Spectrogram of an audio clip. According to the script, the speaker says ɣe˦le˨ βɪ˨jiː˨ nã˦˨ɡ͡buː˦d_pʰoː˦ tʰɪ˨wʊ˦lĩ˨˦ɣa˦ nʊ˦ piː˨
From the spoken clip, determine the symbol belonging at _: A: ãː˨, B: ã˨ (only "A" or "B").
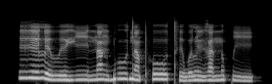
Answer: B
